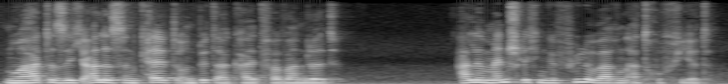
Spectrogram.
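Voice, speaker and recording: In a radio play, an actress with a mid-range, steady voice plays a cool, candid young heiress. She speaks briskly and is lightly acted, sounding composed, blunt and matter-of-fact.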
